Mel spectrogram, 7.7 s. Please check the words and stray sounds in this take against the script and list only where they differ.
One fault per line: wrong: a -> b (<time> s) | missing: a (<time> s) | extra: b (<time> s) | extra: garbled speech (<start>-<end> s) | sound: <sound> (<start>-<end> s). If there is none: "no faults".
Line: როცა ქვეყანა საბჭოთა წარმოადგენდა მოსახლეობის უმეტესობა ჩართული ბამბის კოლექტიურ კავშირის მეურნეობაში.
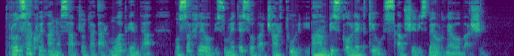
no faults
